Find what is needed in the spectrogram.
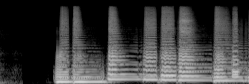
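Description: A Mexican banda ensemble starts playing about half a second in, after a brief silence: brass horns over a tuba bass line, held notes in a lively rhythm.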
